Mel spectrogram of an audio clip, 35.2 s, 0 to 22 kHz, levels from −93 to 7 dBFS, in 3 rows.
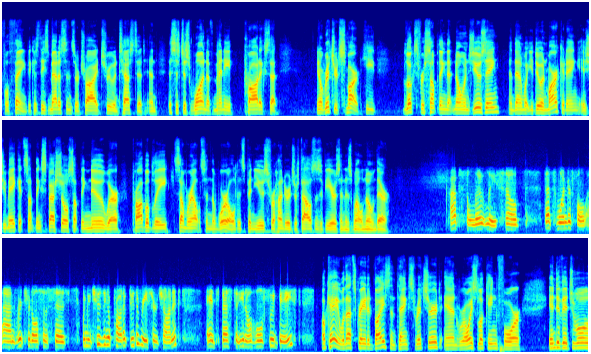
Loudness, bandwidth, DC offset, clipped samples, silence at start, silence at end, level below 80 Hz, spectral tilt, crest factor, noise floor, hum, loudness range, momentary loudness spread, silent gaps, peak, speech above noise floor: -21 LUFS; 11.5 kHz; under 0.1%; under 0.1%; 0.05 s; 0 s; -62 dBFS; -4.5 dB/octave; 18 dB; -65 dBFS; none; 4 LU; 9 LU; none; -2 dBFS; 44 dB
